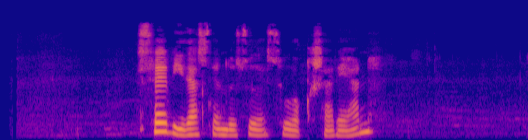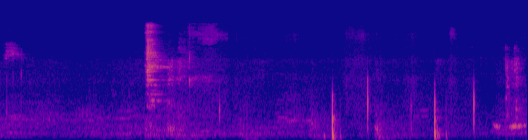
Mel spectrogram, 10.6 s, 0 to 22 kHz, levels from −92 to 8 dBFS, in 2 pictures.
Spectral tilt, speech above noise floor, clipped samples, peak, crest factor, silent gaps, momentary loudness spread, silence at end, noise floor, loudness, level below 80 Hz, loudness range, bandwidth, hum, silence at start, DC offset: -4.5 dB/octave; 41 dB; under 0.1%; -6 dBFS; 26 dB; none; 27 LU; 0.1 s; -67 dBFS; -27 LUFS; -70 dBFS; 21 LU; 11.5 kHz; none; 1.4 s; under 0.1%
